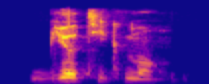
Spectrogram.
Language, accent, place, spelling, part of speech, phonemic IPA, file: French, France, Lyon, biotiquement, adverb, /bjɔ.tik.mɑ̃/, LL-Q150 (fra)-biotiquement.wav
- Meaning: biotically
